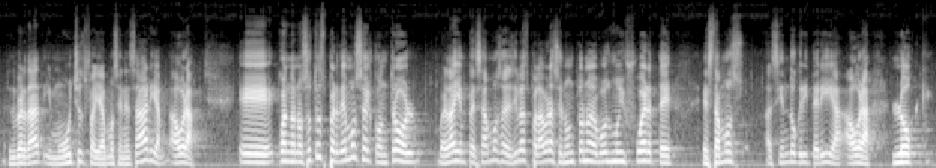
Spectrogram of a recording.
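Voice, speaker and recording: Guy preaching in church, pretty high voice, keeps asking the crowd if they get it. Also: fairly bright tone, dull audio. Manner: conversational, asks the congregation questions. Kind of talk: sermon.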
